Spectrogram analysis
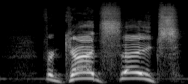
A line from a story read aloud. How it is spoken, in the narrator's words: he shouted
